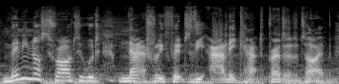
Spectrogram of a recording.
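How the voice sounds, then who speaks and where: A man narrates a scripted guide as its host. His mid-pitched voice rises and falls in an animated way, with a wry, informal manner. Music plays behind him. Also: fast. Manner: wry, casually sweary asides. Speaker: host of a roleplaying game guide.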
